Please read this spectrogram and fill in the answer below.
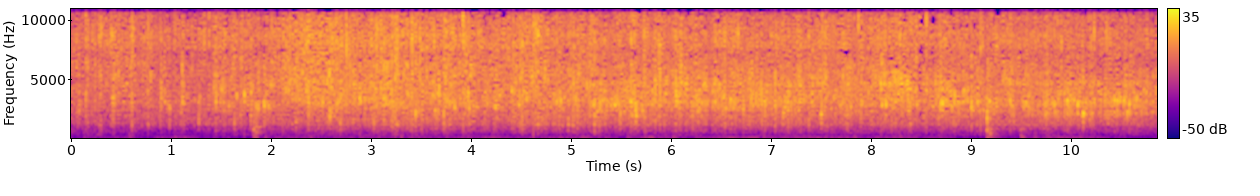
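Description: Onion rings sizzling and crackling in plenty of hot oil in a frying pan, stirred with a wooden spoon; the sizzle gets louder about two seconds in.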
